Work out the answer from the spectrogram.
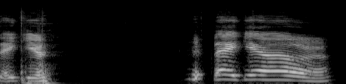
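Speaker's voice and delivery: tearful voice, high and swooping, near tears. Thanking someone for a $50 gift, about to cry. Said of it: "I'm gonna cry".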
